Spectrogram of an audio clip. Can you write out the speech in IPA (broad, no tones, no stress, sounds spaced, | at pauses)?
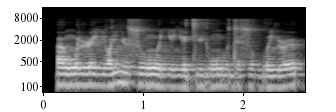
ɐ ŋʷ e lʲ ɭ e ʎ ɔ j lʲ u z u ŋʷ ɐ ʎ e ʎ e tʲ u j u ŋ u d ʏ z u ɡʷ e ʎ ɭ ø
